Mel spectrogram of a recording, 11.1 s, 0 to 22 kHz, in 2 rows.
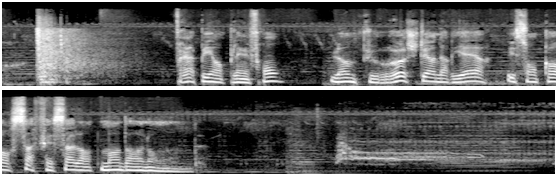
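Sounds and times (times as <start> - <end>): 
speech: 1.8 - 7.6
two dogs barking and growling as they attack a young woman: 7.5 - 11.0
dog howling with steady pitch: 8.8 - 11.0.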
